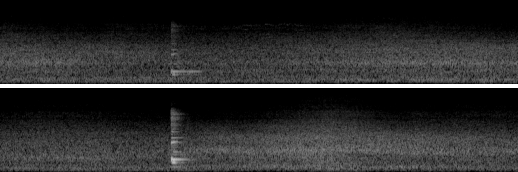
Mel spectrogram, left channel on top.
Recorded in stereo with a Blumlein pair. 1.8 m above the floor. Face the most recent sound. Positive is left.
turn(degrees=-35)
